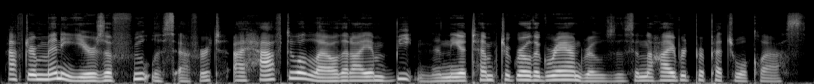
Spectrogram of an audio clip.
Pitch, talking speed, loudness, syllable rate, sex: 185 Hz, 200 wpm, -17 LUFS, 4.9 syllables/s, female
